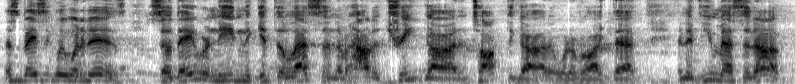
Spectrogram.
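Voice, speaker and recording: A man's voice: a little high, brisk, over music. A man in his late thirties giving a rambling, casual spiritual pep talk in loose slang, restarting his sentences often. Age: 30s. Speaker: aspiring minister and motivational speaker.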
